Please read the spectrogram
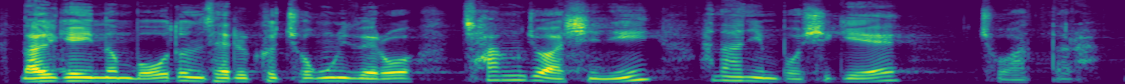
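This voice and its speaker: An older man, a pastor, preaching a sermon in church with animated, folksy storytelling. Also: on the high side.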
